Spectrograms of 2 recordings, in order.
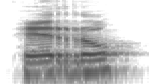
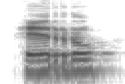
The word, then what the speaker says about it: perro: This is going to have that rolled R. If you guys can do it like perro, perro, or carro.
